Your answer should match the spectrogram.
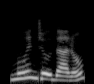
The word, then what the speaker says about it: मोहेंजोदड़ो: इनमें से 2 नगर बहुत ही महत्वपूर्ण हैं, पंजाब का हड़प्पा तथा सिंध का मोहेंजोदड़ो। मूल उच्चारण मोहेंजोदारो, शाब्दिक अर्थ प्रेतों का टीला।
